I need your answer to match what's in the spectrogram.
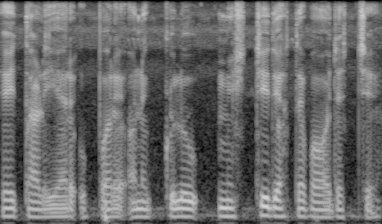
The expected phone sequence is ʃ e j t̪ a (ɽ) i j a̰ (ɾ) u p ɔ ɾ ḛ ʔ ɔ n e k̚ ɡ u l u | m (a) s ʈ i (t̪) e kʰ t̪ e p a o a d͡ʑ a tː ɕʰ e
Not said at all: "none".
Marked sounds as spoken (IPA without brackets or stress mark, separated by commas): ɽ, ɾ, i, d̪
